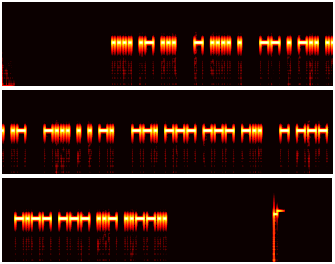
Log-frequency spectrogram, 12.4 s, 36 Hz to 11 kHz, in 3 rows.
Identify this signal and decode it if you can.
Morse code, heard as a keyed tone, about 34 wpm, 700 Hz. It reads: HAS THE MEDIA BEEN GOOD TO YOU?
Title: Sentences from Top 1000 Words - Review Part 4 - 35wpm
